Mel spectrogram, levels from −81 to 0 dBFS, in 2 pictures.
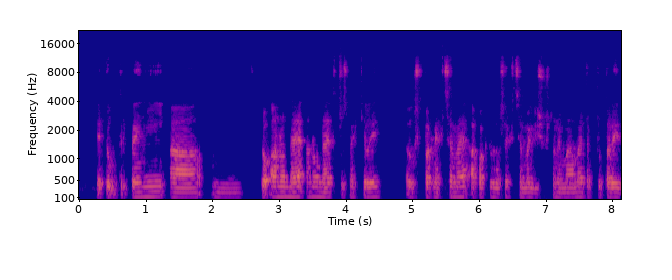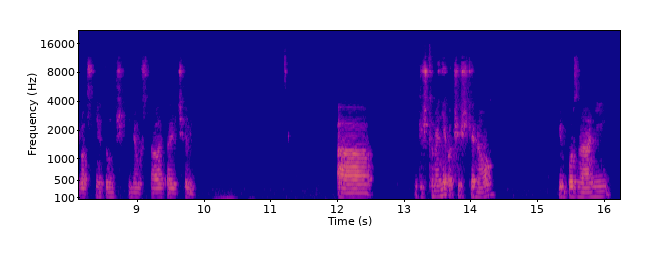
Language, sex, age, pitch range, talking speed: Czech, male, 20-39, 105-120 Hz, 150 wpm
